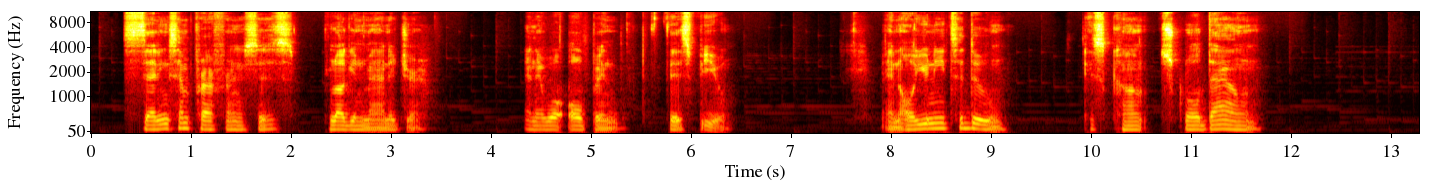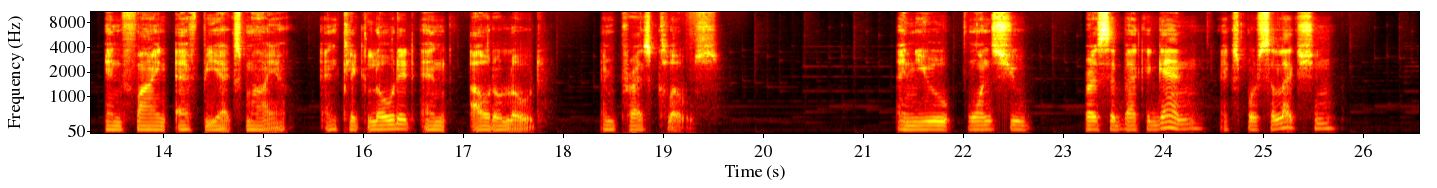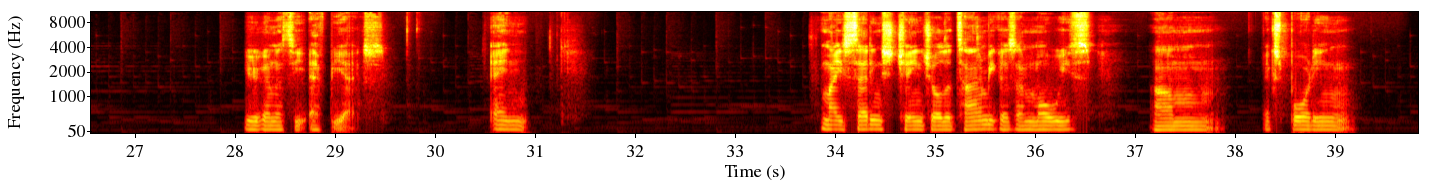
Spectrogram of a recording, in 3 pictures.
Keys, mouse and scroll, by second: 9.4-10.8 middle drag, 9.6-11.4 scroll, 11.4-13.0 scroll, 13.0-18.1 scroll, 20.2-33.1 drag, 33.1 middle click, 33.7-34.5 scroll, 34.5 scroll, 34.7-38.2 middle drag, 38.2-39.8 scroll.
